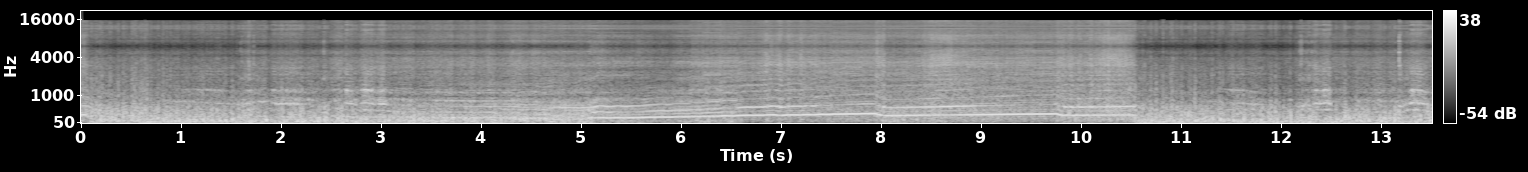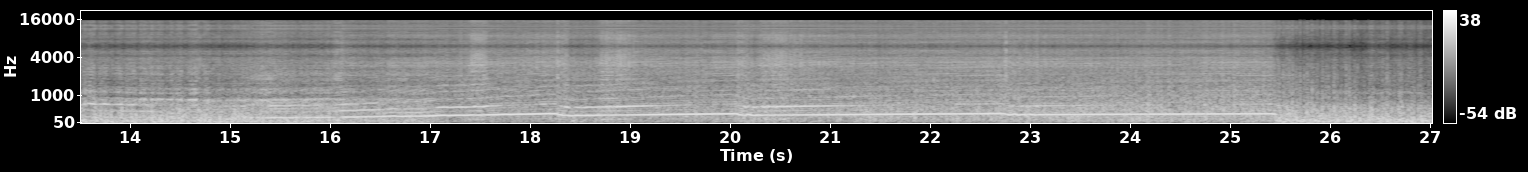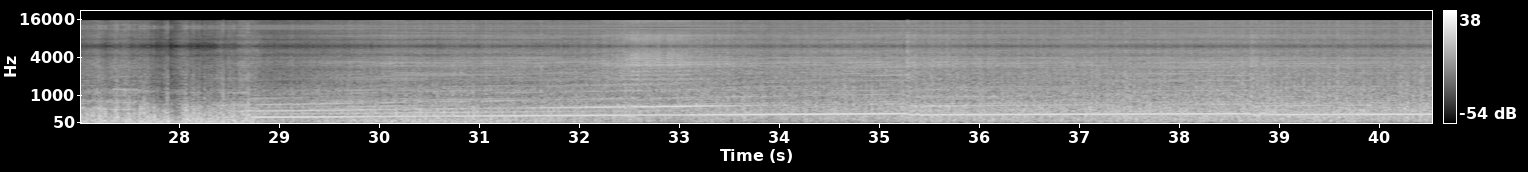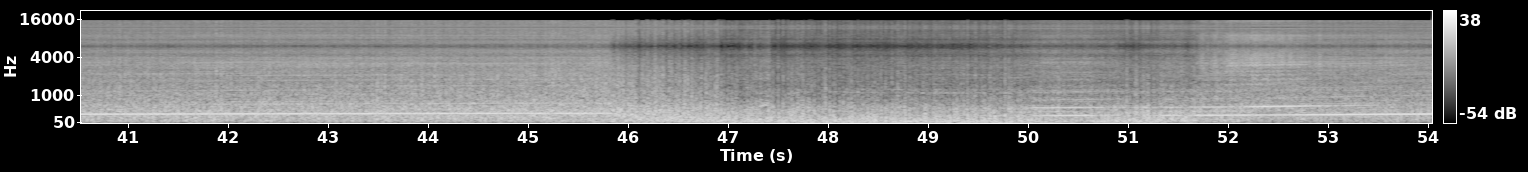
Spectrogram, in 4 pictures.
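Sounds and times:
racing car engine accelerating: 0.0 - 54.0
wind and road noise: 0.0 - 54.0.

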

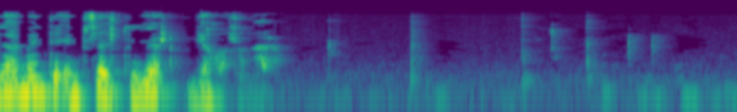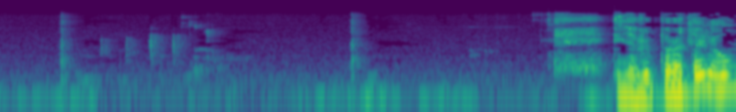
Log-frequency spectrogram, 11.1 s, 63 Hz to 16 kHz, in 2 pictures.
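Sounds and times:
low steady hum: 0.0 - 11.0
faint clicks: 6.0 - 7.2.

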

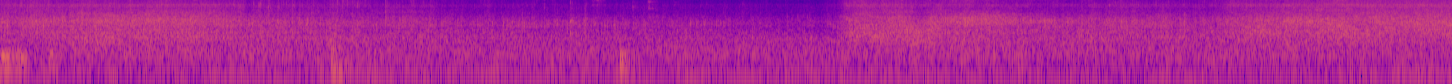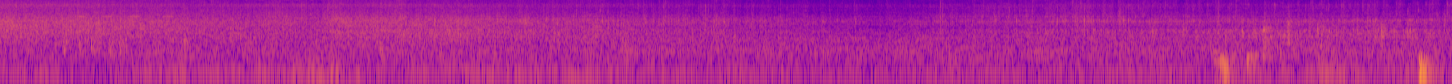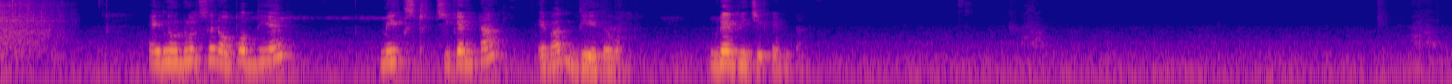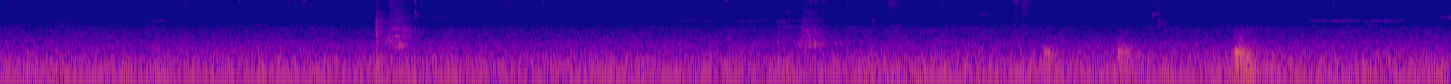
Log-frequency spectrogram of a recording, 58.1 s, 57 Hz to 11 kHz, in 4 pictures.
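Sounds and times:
gravy sizzling in a wok: 0.0 - 29.8.

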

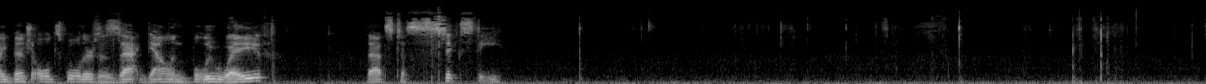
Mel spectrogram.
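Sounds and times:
low steady hum: 0.0 - 12.0
cards rustling and clicking: 5.8 - 12.0.

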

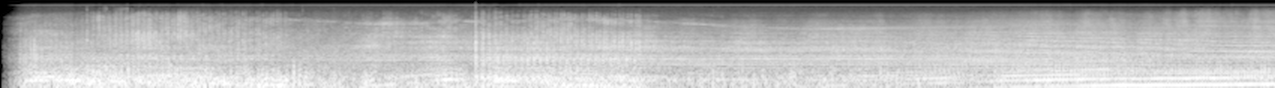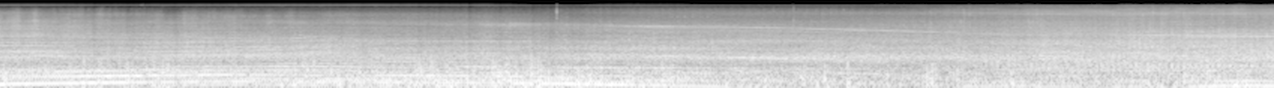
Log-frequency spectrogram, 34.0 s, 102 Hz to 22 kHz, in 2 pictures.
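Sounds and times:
truck diesel engine pulling hard: 0.0 - 33.9.

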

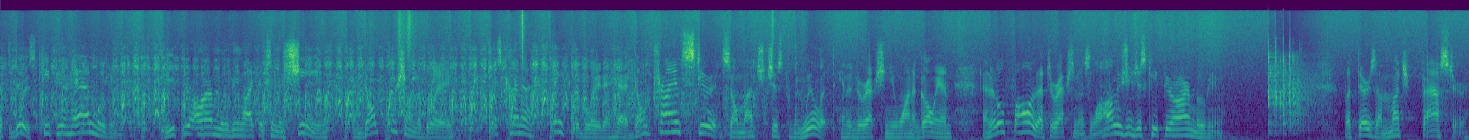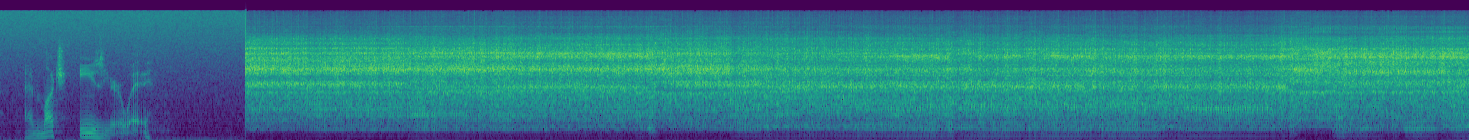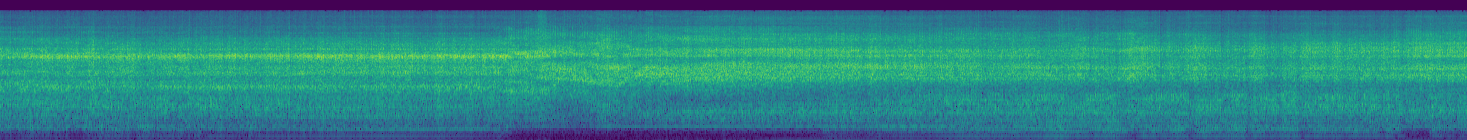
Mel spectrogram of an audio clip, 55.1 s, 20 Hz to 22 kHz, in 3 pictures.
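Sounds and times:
jigsaw cutting wood: 0.0 - 10.0, 21.4 - 55.0.

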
